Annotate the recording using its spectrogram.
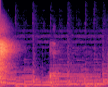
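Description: A single sharp smack right at the start that fades over about half a second, then faint background music with a small click about a second in.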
